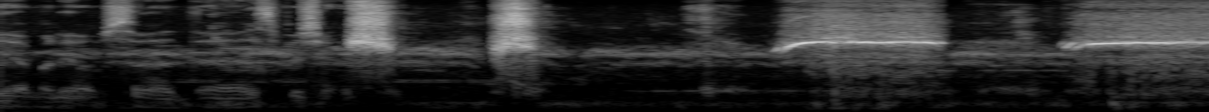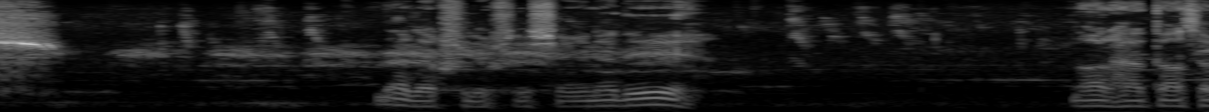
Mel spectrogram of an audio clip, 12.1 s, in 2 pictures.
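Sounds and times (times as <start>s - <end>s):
bird whistled calls: 2.4s - 7.1s.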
